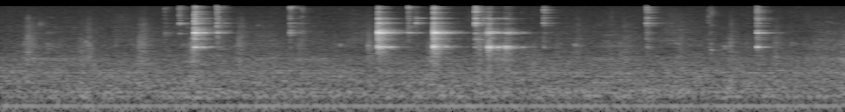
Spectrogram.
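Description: Metal fork clinking against a glass pickle jar while fishing out a pickle: half a dozen sharp, ringing clinks, most of them between about two and five seconds in, with one more near the end.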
